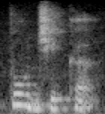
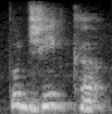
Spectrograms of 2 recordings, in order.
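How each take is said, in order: First: The stress falls on the syllable pu. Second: The stress falls on the syllable di. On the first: The speaker calls it wrong. "e não púdica" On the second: The speaker calls it right. "em pudica é no di"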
